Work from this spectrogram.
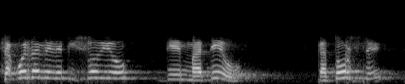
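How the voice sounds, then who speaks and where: A man's voice: very high-pitched, takes it slowly. A Chilean man preaching a sermon as pastor, retelling a Bible passage and acting out the quoted voices with dramatic emphasis. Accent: Chilean Spanish. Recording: tinny phone-like church recording.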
